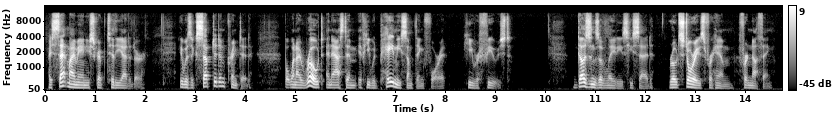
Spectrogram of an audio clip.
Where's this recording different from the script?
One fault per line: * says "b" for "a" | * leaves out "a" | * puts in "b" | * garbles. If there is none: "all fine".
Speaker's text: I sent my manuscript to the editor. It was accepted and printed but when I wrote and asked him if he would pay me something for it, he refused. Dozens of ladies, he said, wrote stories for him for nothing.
all fine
